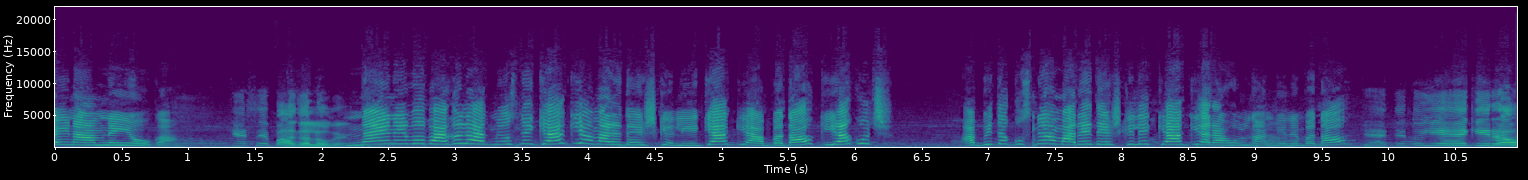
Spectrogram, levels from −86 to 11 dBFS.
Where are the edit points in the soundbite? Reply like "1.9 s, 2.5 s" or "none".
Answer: none

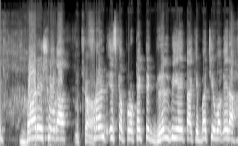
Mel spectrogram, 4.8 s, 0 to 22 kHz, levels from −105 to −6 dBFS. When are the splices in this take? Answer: 1.1 s

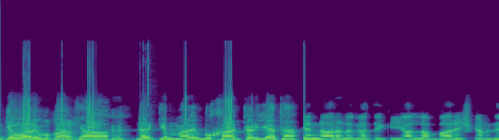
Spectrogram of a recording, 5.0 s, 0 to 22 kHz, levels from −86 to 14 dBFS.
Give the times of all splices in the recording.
3.0 s

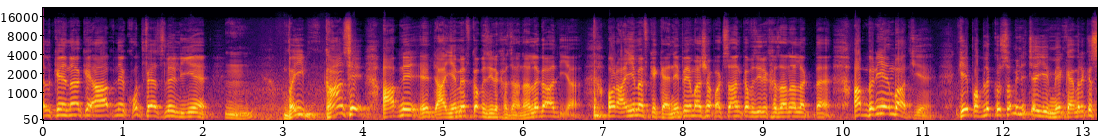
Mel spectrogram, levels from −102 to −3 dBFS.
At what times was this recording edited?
none

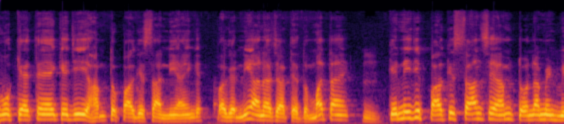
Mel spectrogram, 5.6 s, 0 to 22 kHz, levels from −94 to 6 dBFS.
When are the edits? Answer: 2.1 s

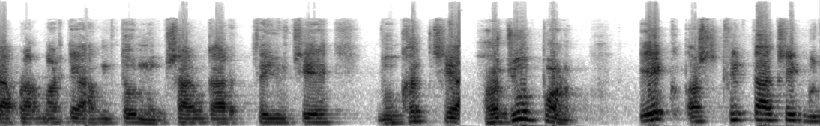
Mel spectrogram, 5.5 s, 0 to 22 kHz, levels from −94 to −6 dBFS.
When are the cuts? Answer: 3.1 s

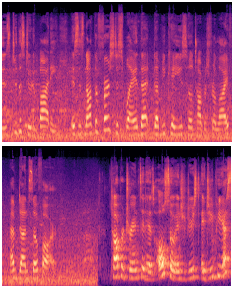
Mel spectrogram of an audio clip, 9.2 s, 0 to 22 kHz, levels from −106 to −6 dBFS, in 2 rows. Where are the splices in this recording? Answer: 6.5 s

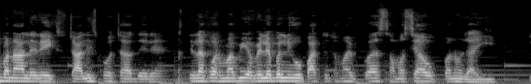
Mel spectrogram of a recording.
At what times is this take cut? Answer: 1.8 s

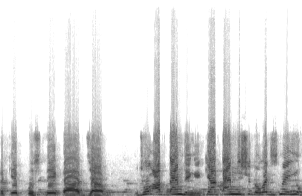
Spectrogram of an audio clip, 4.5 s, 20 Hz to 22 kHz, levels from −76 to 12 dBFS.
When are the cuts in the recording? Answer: 2.0 s

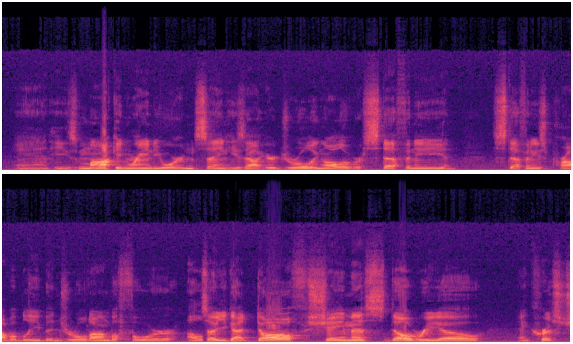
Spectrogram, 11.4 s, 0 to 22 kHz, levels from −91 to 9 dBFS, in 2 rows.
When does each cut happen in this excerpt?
none

